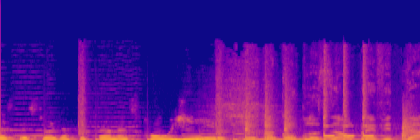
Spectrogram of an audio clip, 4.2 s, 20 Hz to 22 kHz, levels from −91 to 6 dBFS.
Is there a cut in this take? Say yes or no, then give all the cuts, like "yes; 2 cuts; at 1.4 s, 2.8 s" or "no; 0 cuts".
yes; 1 cut; at 2.4 s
